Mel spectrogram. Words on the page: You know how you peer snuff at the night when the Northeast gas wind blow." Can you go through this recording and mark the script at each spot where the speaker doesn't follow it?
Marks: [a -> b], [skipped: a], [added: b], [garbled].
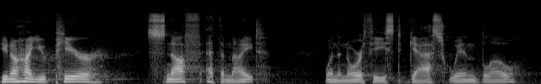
You know how you peer snuff at the night when the Northeast gas wind blow."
